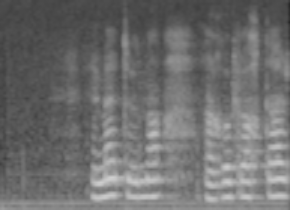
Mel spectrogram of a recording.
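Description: A young boy speaks calmly and close.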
